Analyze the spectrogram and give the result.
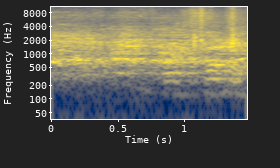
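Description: A dense Lexington basketball crowd on the sideline rumbles with steady, restless murmuring and scattered shouts, growing more disgruntled at each referee call, a sustained wash of many voices holding at a fairly loud level with no single voice standing out.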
